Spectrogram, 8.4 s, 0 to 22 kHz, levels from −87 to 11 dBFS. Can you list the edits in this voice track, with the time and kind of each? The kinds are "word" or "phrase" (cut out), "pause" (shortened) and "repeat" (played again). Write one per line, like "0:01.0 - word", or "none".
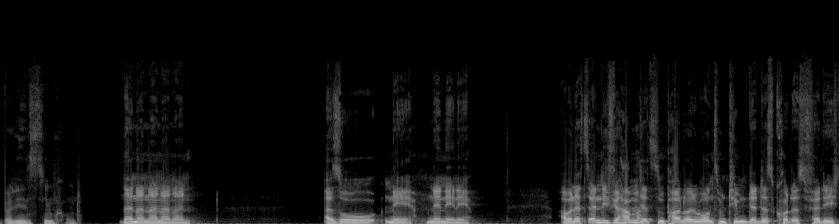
0:06.4 - word

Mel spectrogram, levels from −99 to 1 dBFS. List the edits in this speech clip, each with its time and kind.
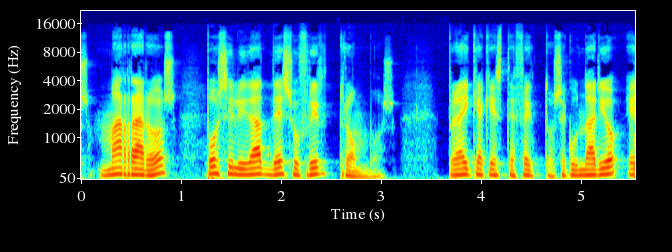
0:01.2 - word
0:04.0 - word

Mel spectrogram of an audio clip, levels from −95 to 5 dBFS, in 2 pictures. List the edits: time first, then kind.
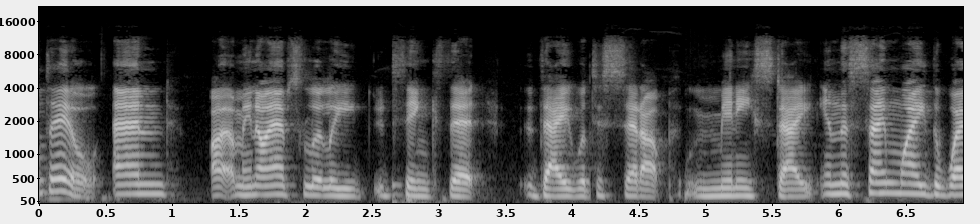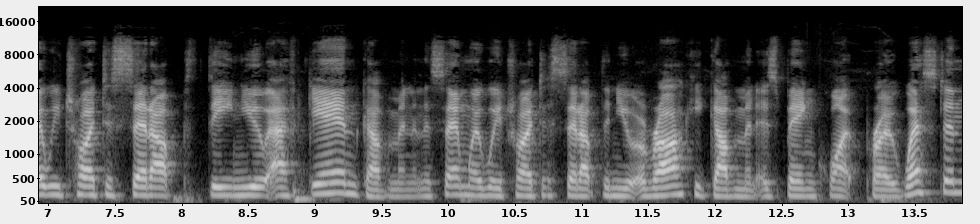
0:02.6 - word
0:03.4 - pause
0:04.1 - word
0:04.8 - phrase

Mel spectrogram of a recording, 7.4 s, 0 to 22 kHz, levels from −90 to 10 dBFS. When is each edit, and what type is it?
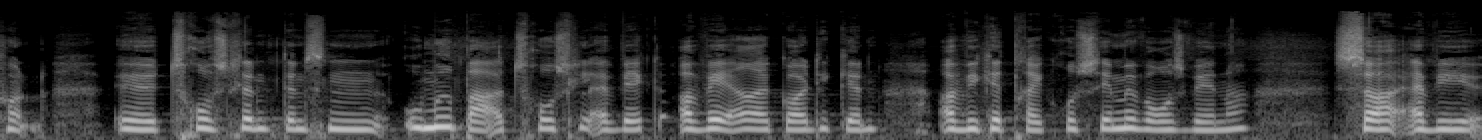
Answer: none

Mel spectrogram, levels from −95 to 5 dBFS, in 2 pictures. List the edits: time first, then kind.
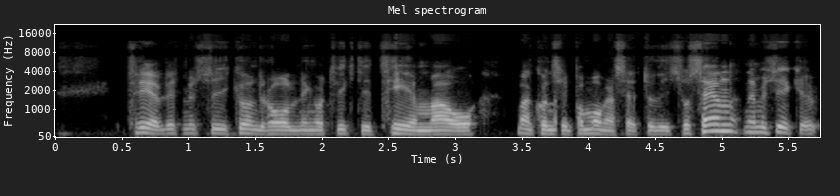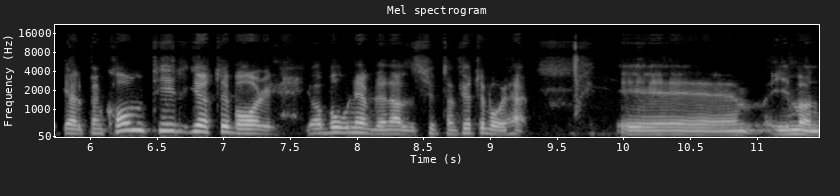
0:01.0 - word
0:03.7 - word
0:05.1 - word

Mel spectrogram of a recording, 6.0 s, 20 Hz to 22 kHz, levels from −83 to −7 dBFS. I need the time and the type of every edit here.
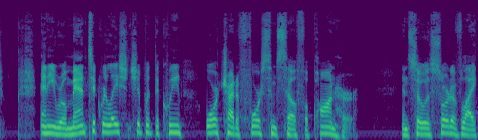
none

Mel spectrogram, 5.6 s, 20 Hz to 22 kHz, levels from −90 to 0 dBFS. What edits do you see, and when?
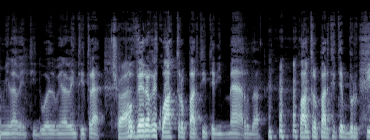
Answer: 0:01.6 - pause
0:02.3 - phrase
0:03.1 - word

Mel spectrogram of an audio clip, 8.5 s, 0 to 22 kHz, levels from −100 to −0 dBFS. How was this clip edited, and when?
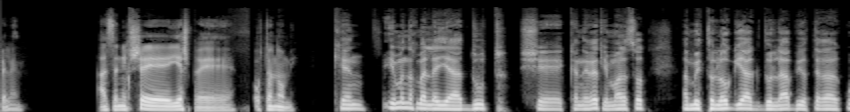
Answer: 0:01.3 - word
0:01.9 - word
0:02.5 - word
0:03.8 - phrase
0:04.2 - word
0:06.0 - phrase

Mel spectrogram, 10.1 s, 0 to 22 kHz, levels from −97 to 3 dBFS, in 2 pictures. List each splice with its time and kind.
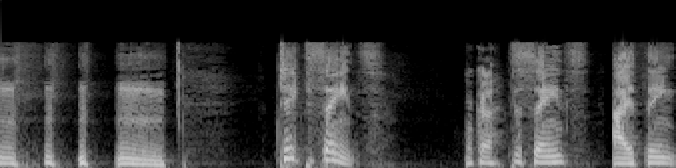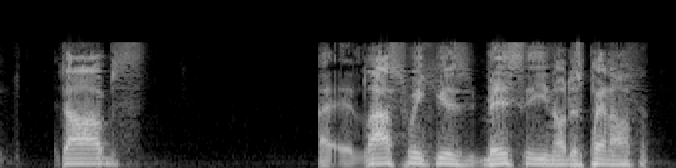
0:02.1 - word
0:03.8 - phrase
0:04.5 - pause
0:05.5 - word

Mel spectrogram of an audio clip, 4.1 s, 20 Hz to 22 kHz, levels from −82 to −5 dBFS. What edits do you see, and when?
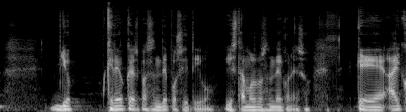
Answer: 0:02.8 - word

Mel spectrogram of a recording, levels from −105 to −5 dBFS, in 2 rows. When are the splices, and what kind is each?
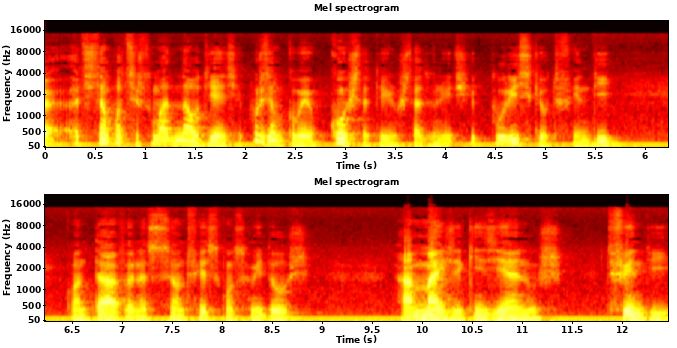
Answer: none

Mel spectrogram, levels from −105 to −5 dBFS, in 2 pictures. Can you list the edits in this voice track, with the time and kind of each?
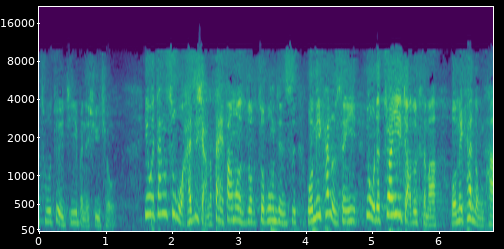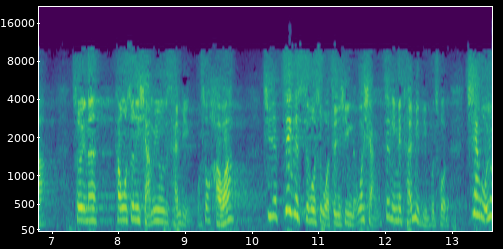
none

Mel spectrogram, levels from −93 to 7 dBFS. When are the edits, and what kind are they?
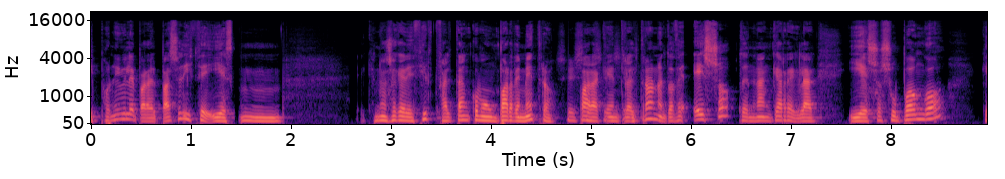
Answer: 0:01.4 - word
0:03.5 - word
0:06.5 - word

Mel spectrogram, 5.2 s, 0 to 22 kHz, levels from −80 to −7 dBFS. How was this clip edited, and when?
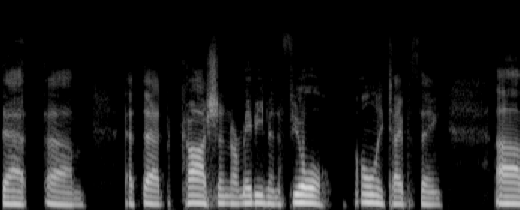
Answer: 0:00.9 - pause

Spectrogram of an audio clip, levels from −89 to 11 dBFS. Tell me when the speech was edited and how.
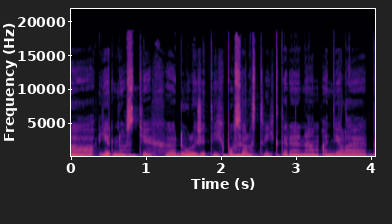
none

